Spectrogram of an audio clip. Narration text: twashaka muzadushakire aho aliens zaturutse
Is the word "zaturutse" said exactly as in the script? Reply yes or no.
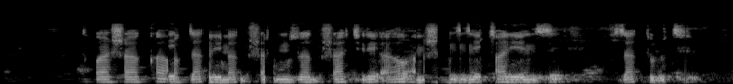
yes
